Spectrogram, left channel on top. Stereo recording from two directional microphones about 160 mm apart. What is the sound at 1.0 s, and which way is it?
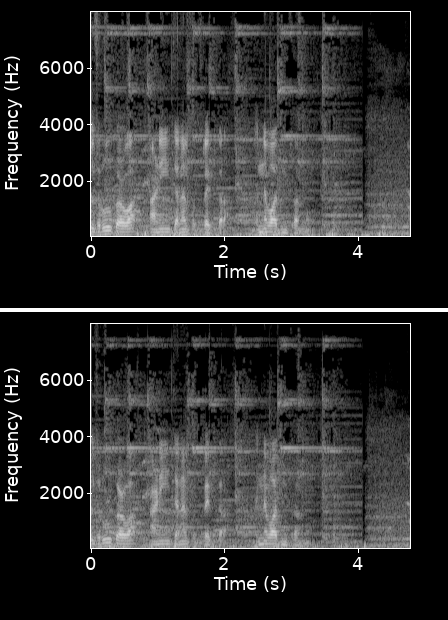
Speech, 20° right (ahead or behind).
